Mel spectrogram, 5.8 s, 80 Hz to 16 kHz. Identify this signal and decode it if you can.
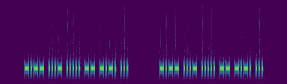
Morse code, heard as a keyed tone, about 37 wpm, 700 Hz. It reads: YV5MCS YV5MCS
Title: DXCC-100 Call Signs - 6 Characters - Repeated 2x - 40wpm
